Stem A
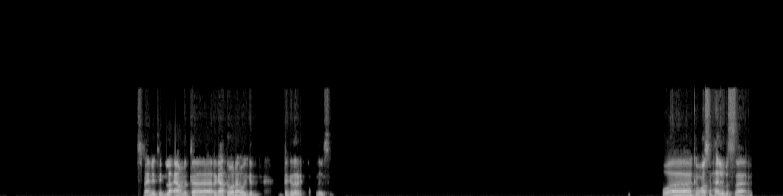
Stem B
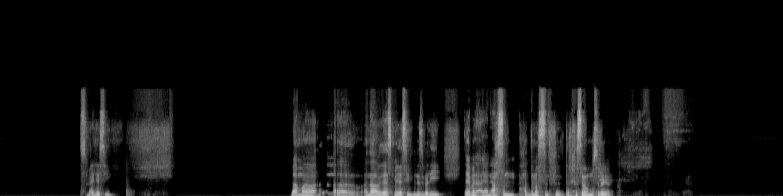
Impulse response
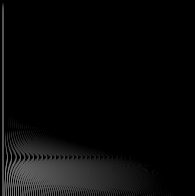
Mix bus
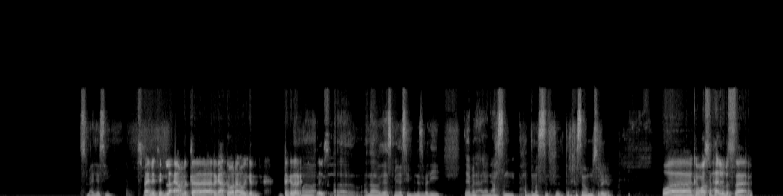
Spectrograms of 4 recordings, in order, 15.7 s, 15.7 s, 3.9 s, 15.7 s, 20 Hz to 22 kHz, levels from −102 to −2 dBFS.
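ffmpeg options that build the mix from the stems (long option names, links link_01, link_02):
-filter_complex "[0:a]volume=-3.5dB[link_01];[1:a]equalizer=frequency=860:width=0.38:gain=-12,volume=-8dB[link_02];[link_01][link_02]amix=inputs=2:normalize=0,acompressor=threshold=-36dB:ratio=4"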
